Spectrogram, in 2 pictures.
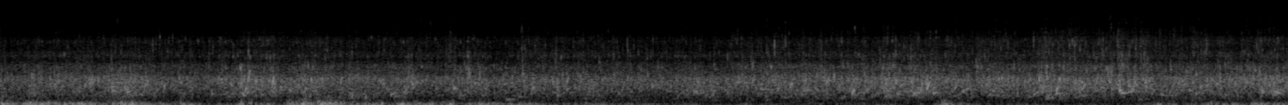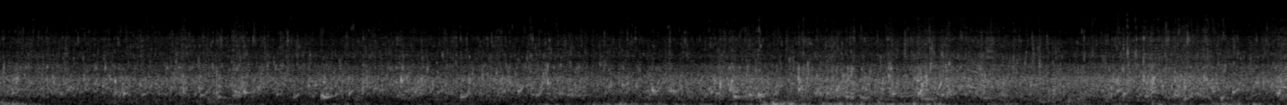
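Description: Muddy river current rushing and gurgling steadily past the side of a pickup truck stuck midstream. A low rumble runs underneath for about the first half.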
